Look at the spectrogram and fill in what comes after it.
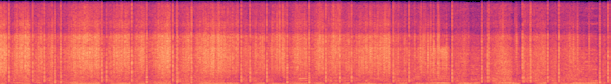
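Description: Firework shells bursting and crackling in the sky over show music played through the park's PA system, with sustained low bass notes.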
